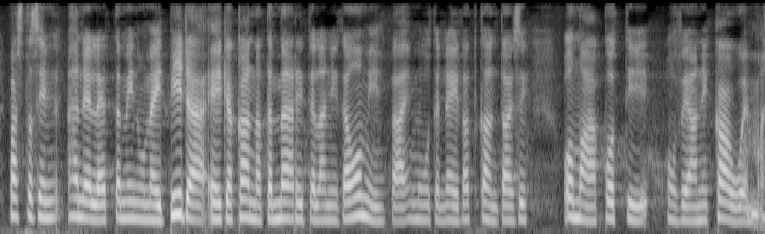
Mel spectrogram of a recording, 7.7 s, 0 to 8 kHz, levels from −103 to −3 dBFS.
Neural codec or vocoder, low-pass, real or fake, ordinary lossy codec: autoencoder, 48 kHz, 32 numbers a frame, DAC-VAE, trained on Japanese speech; 7.2 kHz; fake; none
